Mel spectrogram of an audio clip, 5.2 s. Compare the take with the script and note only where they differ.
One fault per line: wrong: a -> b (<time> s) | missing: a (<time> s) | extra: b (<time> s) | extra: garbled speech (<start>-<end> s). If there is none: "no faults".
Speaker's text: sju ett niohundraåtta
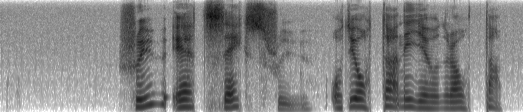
extra: sex sju åttioåtta (2.0 s)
